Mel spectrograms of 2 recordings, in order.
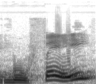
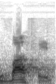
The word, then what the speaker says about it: buffet: then your second word you say buet when you're talking about a meal buet but as a verb you can say to Buffet Judith Mani Judith Mani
